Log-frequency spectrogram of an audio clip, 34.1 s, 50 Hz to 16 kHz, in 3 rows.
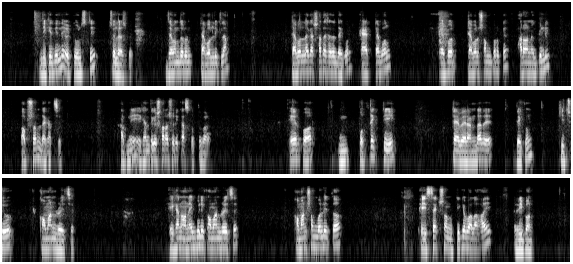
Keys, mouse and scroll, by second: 17.0 click.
